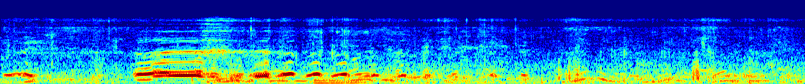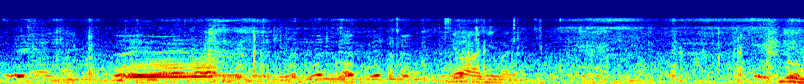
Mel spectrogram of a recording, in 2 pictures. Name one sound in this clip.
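A crowd of men and women shouts and cries out close by.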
